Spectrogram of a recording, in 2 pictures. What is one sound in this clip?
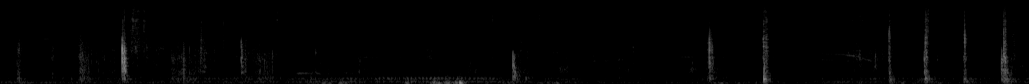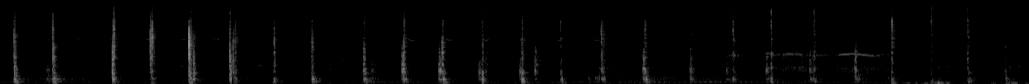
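A wooden pole thuds repeatedly into packed dirt, tamping it down.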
